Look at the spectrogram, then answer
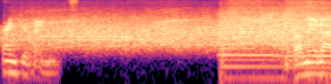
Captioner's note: applause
